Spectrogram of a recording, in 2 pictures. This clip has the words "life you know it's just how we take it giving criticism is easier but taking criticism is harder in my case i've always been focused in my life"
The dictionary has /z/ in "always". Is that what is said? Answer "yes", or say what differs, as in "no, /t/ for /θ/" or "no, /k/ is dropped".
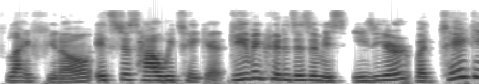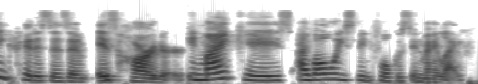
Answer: yes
